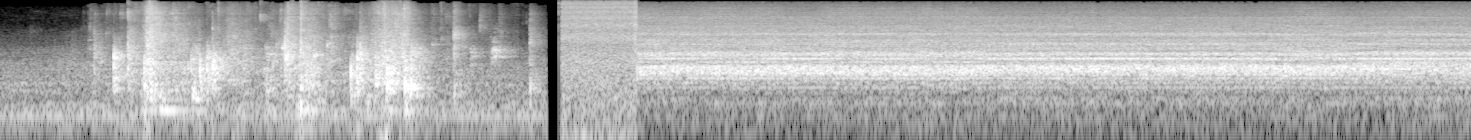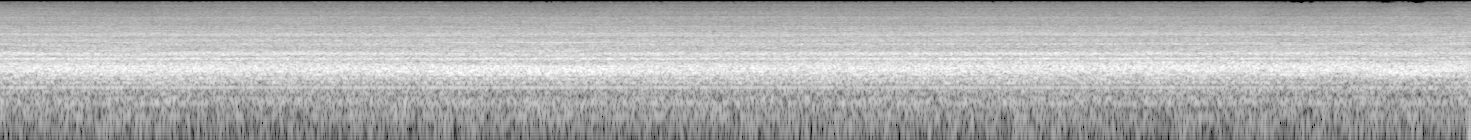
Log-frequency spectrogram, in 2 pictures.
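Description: A duck splashing in a plastic basin of water in loud, irregular bursts for a few seconds, then, after a sudden cut, a handheld hair dryer blowing steadily for the rest of the time.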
